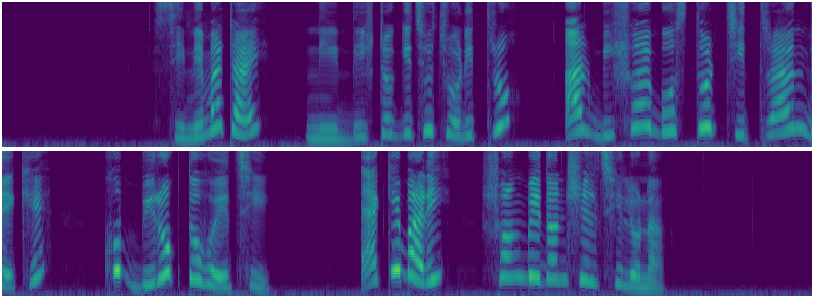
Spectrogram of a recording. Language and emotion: Bengali, disgusted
